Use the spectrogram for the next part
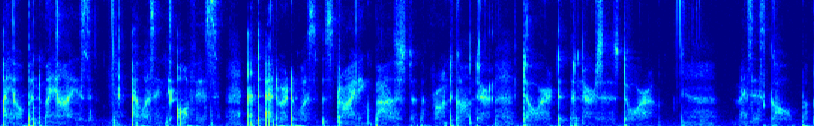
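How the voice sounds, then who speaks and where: Using a close ear-to-ear ASMR mic, a female creator reads from a novel in a soft, slow, unvoiced whisper as part of a role-play.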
